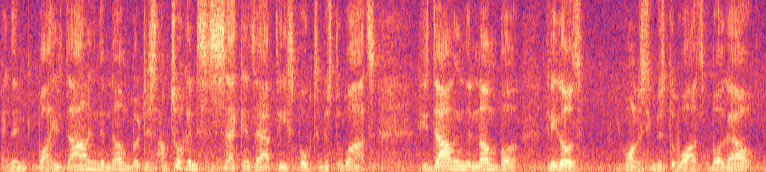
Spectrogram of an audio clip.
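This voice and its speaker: A man hosting a casual podcast, an animated and profane storyteller who laughs often and acts out the people in his story. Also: mid-range voice, fast talker, noisy background. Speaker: podcast host. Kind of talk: casual chat.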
